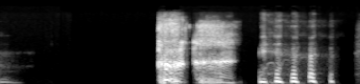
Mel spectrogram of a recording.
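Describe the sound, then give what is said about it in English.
A voice imitates a child's dry cough, made with the mouth wide open and the tongue out. Two harsh, raspy hacking bursts come close together, followed by a quick series of short voiced bursts. “this is the child's coughs. It's tongue out, mouth as wide as it can. That's what he does. He goes,”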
